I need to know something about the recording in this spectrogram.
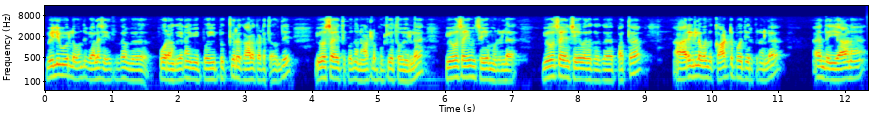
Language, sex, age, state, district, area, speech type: Tamil, male, 30-45, Tamil Nadu, Krishnagiri, rural, spontaneous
